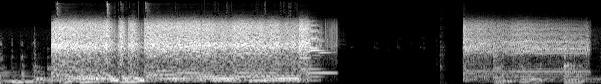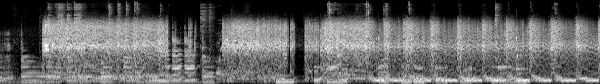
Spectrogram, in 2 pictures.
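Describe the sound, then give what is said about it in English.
Heavily distorted instrument playing loud, dense, driving passages, broken by a short near-silent gap before the playing resumes at full force. “Let me know if the distortion sounds alright. Does that sound okay?”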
